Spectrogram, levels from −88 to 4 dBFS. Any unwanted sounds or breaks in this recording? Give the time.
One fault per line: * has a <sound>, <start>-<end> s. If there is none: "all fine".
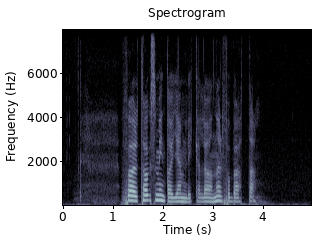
all fine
